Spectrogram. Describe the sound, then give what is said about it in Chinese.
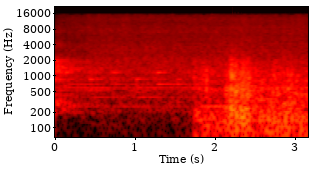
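Steady heavy rain of the rainy season hisses throughout, washing over villages on the grassland, then a deep rumble of thunder rolls in about halfway and swells louder before holding under the downpour. No voices. “这是一个雨季，一道道雨帘冲刷着草原上的村落。”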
